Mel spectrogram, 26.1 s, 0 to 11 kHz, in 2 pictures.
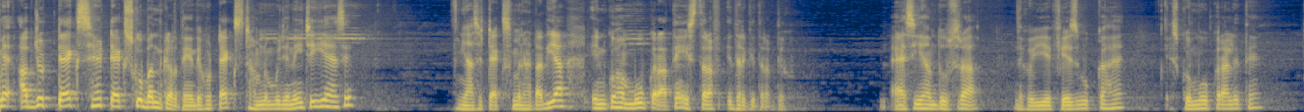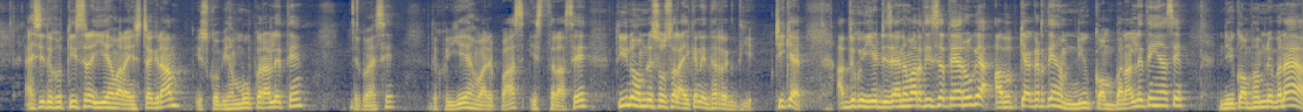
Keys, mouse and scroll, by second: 0.6-1.3 scroll, 2.8 click, 3.2-4.1 scroll, 4.7 click, 5.0 scroll, 5.7 click, 5.7 scroll, 7.0-8.7 Right, 9.1-9.6 scroll down 8, 9.6 click, 10.0 Right, 10.0 scroll, 10.3 Right, 10.4-12.8 Right, 12.9-14.2 scroll, 13.6 click, 14.2-17.2 Right, 18.2 Left, 18.3 Left, 24.4 click.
